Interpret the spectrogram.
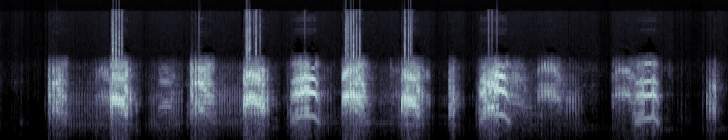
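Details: Demoiselle cranes (Grus virgo) in South Asia give harsh, rolling, trumpet-like croaks, about two a second, some overlapping as if several birds call together.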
